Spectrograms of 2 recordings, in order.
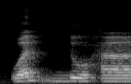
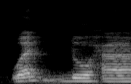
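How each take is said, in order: The two takes are said the same way.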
